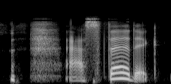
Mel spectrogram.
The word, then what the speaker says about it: aesthetic: live without okay words aesthetic begins with ass aesthetic beautiful aesthetic differentiate is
